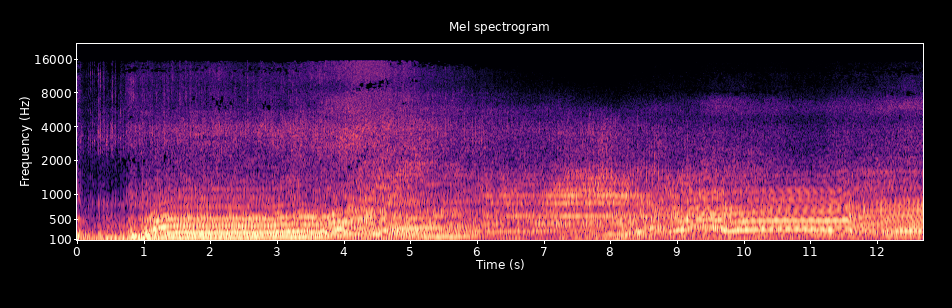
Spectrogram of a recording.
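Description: A truck engine roars and revs up through its gears as the truck speeds away.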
